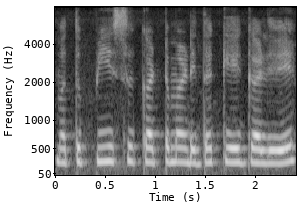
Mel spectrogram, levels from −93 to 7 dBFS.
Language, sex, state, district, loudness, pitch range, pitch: Kannada, female, Karnataka, Bidar, -14 LUFS, 245-260 Hz, 255 Hz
